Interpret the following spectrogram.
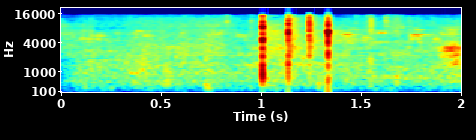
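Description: Larch-wood fire burning in a grill bowl: a low steady rush of flame with a few sharp crackles a little after a second in.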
